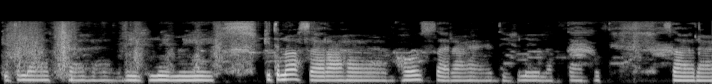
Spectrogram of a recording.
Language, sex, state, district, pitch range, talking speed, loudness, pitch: Hindi, female, Bihar, Kishanganj, 185-200 Hz, 150 wpm, -17 LUFS, 190 Hz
